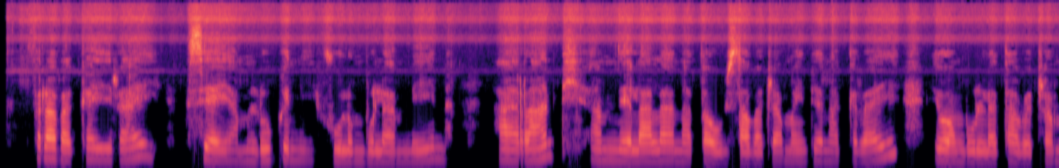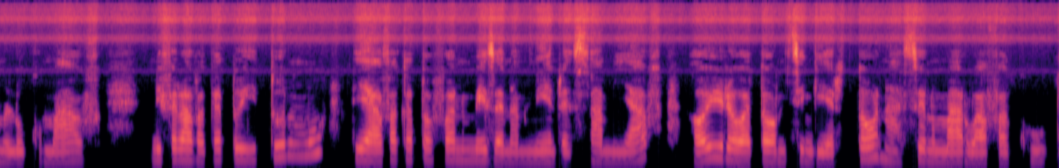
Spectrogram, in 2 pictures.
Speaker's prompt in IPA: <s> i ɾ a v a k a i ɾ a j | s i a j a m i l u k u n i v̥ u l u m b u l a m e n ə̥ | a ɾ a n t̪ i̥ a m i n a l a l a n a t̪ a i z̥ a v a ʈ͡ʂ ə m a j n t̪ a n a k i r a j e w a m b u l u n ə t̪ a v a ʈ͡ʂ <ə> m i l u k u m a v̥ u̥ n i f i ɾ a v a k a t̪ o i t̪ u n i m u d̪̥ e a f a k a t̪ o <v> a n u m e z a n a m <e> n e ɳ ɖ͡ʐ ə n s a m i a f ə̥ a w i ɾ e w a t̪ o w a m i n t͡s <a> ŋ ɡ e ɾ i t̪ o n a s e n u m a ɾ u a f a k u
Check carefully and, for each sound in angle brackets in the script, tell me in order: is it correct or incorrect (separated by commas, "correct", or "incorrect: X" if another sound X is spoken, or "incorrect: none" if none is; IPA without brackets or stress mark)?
incorrect: f, incorrect: a, incorrect: f, incorrect: i, incorrect: i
